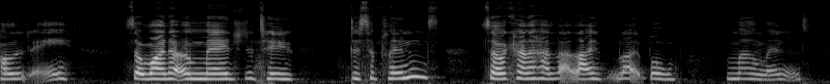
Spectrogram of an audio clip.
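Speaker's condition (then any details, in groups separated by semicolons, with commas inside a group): Cerebral palsy; since birth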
